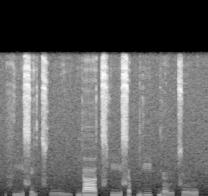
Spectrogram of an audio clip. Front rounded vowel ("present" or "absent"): present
